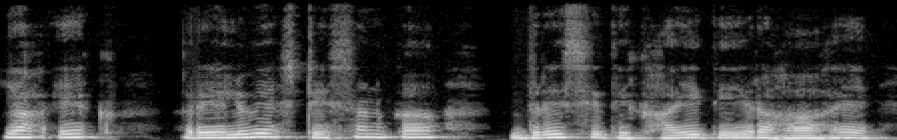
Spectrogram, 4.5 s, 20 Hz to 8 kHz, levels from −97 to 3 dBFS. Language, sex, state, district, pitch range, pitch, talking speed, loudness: Hindi, male, Jharkhand, Ranchi, 155-190 Hz, 180 Hz, 135 wpm, -14 LUFS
